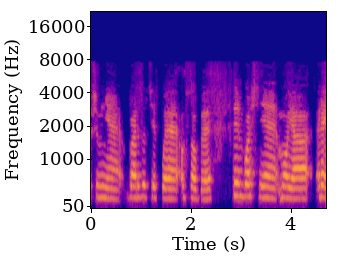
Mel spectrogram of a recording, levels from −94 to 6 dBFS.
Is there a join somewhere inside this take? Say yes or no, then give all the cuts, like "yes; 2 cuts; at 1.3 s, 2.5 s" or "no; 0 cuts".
no; 0 cuts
